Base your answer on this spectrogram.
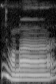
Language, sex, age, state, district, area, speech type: Santali, male, 45-60, Odisha, Mayurbhanj, rural, spontaneous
